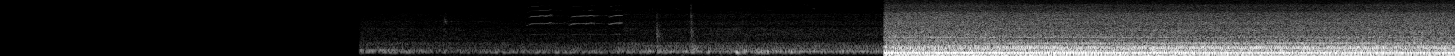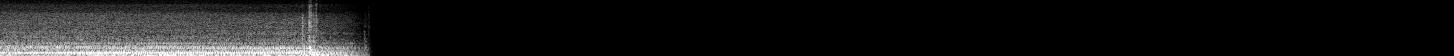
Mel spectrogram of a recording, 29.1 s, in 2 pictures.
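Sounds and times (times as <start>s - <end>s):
faint chirps: 3.6s - 8.3s
car engine running: 6.3s - 18.2s.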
